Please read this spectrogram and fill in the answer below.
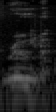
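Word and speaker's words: R/B: It's also pronounced Rube.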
